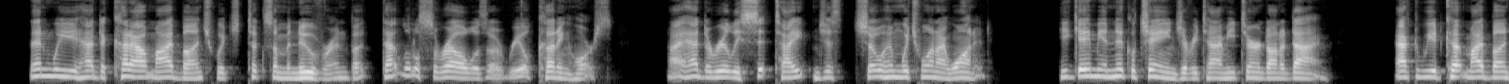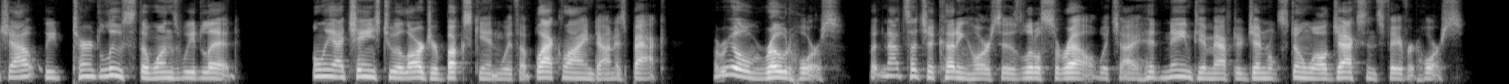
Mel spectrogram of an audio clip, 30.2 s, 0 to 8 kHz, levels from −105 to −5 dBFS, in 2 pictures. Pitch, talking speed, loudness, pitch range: 160 Hz, 200 wpm, -27 LUFS, 150-180 Hz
